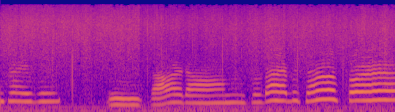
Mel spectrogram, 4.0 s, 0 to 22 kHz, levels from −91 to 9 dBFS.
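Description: Nothing technically wrong can be heard in this audio. There is no fault to place at any time and no cause to explain.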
